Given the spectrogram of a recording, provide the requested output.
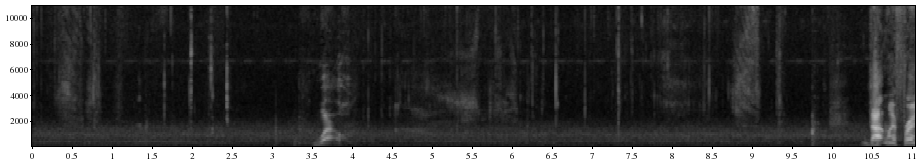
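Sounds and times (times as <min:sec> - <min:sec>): faint chewing: 0:00.0 - 0:02.6, 0:03.4 - 0:09.6
soft mouth clicks: 0:04.1 - 0:09.4.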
